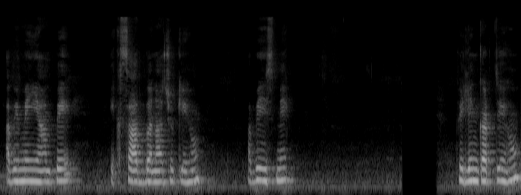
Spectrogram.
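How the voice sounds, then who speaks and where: A woman's voice: mid-range voice, warm tone. A woman hosting a cooking video, explaining a recipe step by step from her home kitchen and talking straight to the viewers. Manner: instructive, addresses viewers directly. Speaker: cooking channel host.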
